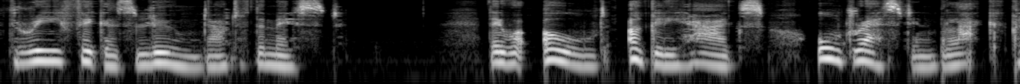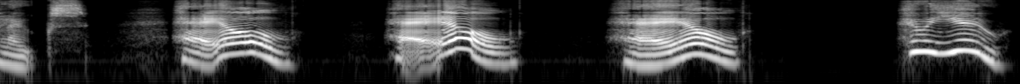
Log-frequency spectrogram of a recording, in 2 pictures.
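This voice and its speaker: A woman's voice: deep voice, slow pace, a little mellow, no echo, clean studio sound. A woman reading a story aloud as a scripted read-along narrator.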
